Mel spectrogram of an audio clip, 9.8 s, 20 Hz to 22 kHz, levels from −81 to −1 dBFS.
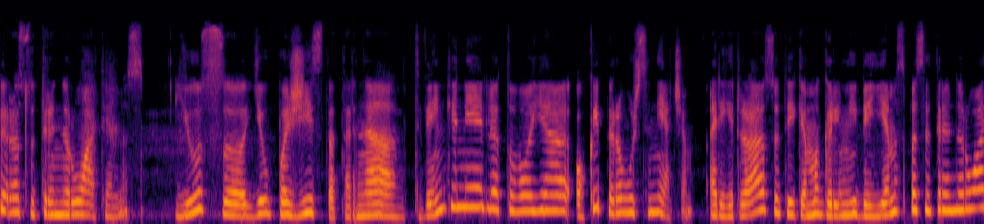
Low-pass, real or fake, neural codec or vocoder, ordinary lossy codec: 14.4 kHz; fake; vocoder, 44.1 kHz, 128 mel bands every 256 samples, BigVGAN v2; MP3, 64 kbps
